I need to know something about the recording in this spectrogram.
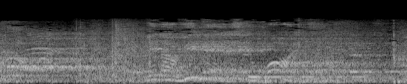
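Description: Indoor basketball game: several voices shouting and calling over one another in a large echoing hall, with a sharp thud about a second in and another near the end.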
